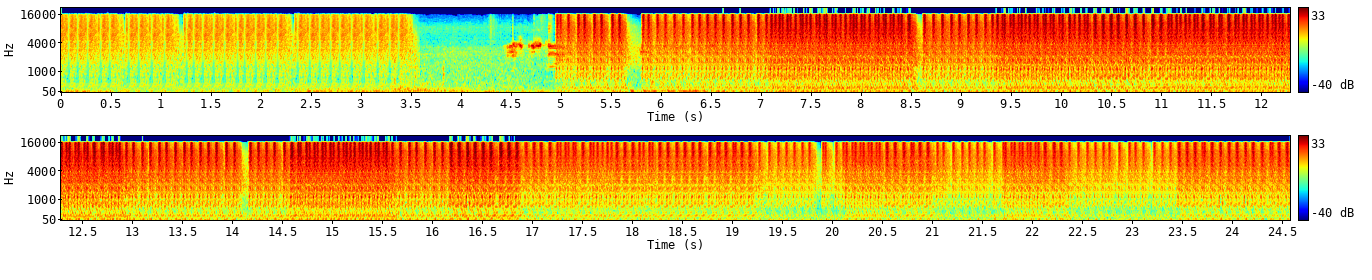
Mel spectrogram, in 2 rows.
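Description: Sustained automatic gunfire in ArmA 2 with the ACE mod during an airport battle, loud dense bursts and fusillades running continuously after a brief opening lull, with no talk over it.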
